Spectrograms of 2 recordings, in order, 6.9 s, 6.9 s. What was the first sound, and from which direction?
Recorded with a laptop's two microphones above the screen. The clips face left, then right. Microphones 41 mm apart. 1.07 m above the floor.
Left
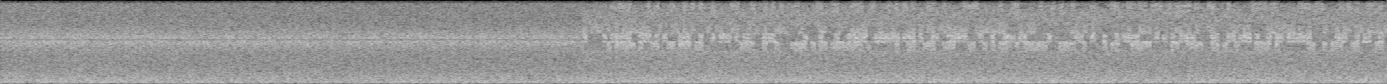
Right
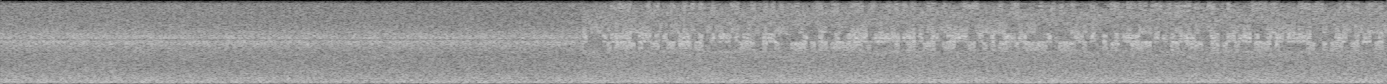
Only background noise.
